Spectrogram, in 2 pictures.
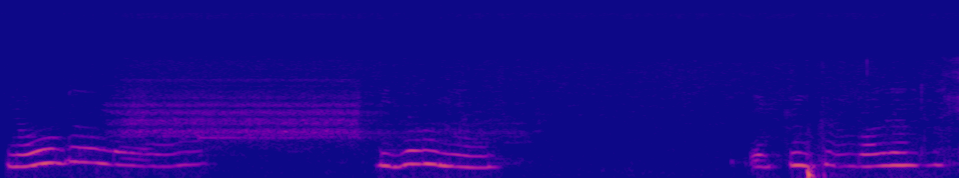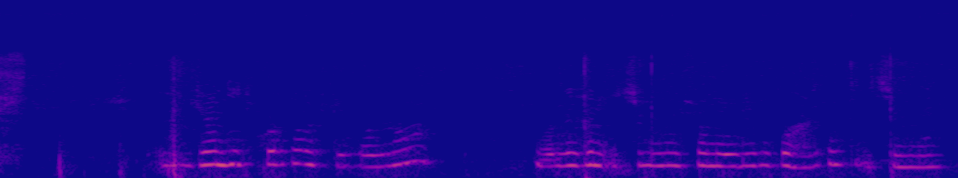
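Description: A woman playing a horror game and commenting casually, jumpy and exclaiming, counting under her breath to stay calm. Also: high voice, measured pace, long pauses, a little hiss or hum, rough recording. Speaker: gamer streamer.

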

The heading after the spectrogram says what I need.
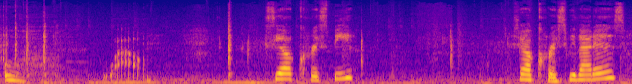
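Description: A young woman from Canada reviewing fast food in a casual mukbang while she eats in a parked car, humming appreciatively between bites. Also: medium pitch, animated, music in the background. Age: young adult. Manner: chatty, eating between remarks, lots of appreciative hums. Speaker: food vlogger. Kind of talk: casual mukbang tasting chat. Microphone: camera on the dashboard.

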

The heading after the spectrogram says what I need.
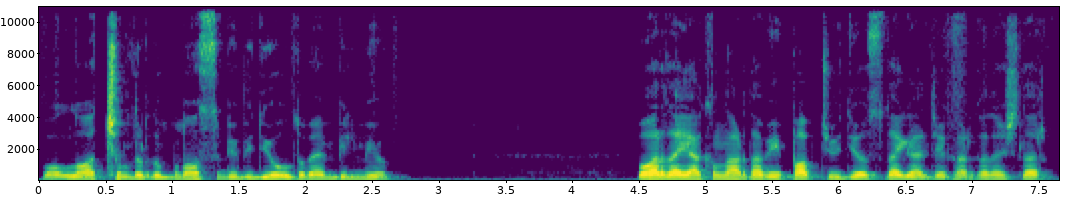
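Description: A man's voice: medium pitch, steady tone, brisk, a little mellow. A man giving casual commentary over a football video game, with frustrated outbursts and pleading at his players. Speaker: gaming video creator.

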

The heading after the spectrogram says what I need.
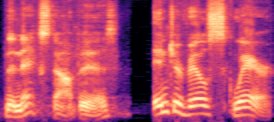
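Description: Lively, slightly husky male subway announcer. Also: medium pitch, measured pace, no room sound, soft background music. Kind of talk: scripted station announcements.

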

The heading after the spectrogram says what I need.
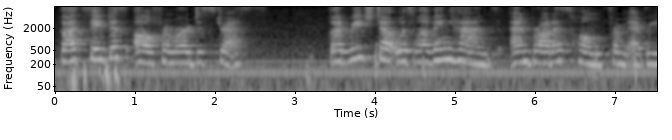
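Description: A middle-aged woman leading a children's church lesson, reading a story slowly, clearly and soothingly. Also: on the high side. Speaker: children's ministry leader. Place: church room with a round table, indoors. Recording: echoey room, faint hum.

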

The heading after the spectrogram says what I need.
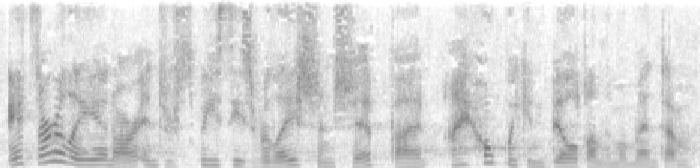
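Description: Woman playing animated, teasing companion in reverberant space. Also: mid-range voice, fairly quick, lightly acted. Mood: upbeat. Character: friendly, teasing female companion. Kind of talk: video game dialogue. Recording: reverberant, faint background noise.

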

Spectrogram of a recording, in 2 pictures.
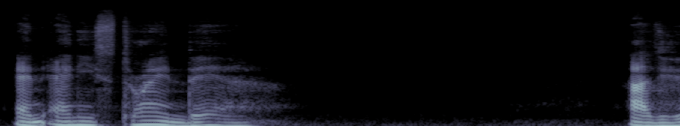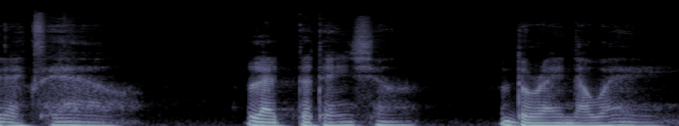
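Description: A man narrating a guided meditation, soothing and unhurried, with frequent pauses between short phrases. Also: lowish voice, warm tone, husky.

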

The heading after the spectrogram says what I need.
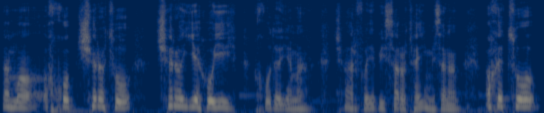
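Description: A man's voice: lively intonation, soft background music. A man voicing a young, emotional, heartbroken woman in an audiobook, pleading and tearful. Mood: bewildered. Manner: high-pitched, pleading, tearful.

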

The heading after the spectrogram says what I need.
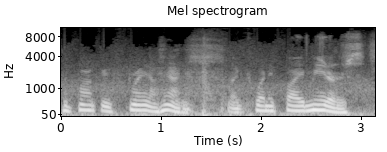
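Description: A man's voice: medium pitch, lively intonation, normal speed, slight background noise. A man narrating a casual, sweary first-person adventure vlog outdoors, his voice muffled by a gas mask. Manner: sweary, informal, talking to camera. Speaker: vlogger playing a survival mission. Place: outdoors in a forest. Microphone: handheld action camera at arm's length. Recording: dull muffled sound through mask. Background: music.

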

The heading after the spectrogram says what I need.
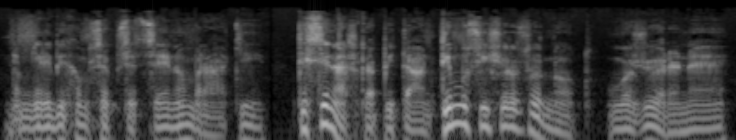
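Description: A man reading a travel book aloud in calm storytelling narration. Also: low-pitched, slightly rough. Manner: calm storytelling, lifts his voice for quoted speech.

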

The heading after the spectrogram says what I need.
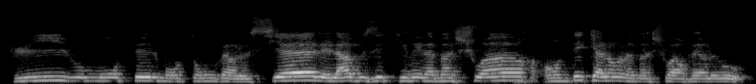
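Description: A man with a French accent leading a yoga class over a video call, giving slow, calm instructions with breathing cues. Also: fairly high pitch, muffled recording. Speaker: yoga teacher.

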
